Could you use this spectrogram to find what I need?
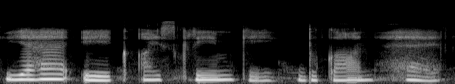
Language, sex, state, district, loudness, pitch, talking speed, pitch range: Hindi, female, Uttar Pradesh, Saharanpur, -15 LUFS, 205 Hz, 80 wpm, 190-220 Hz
